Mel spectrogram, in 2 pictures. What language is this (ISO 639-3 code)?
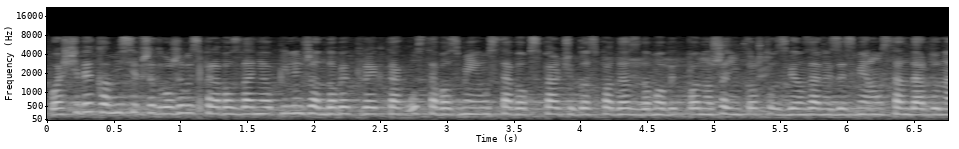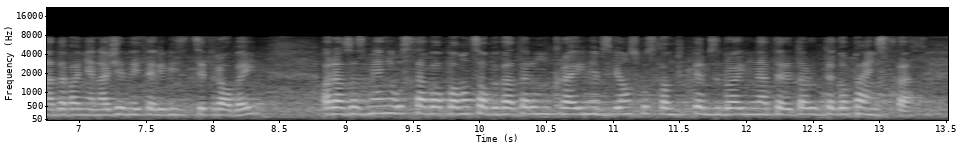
pol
